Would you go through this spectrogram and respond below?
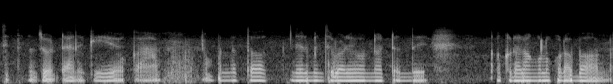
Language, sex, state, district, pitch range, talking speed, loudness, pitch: Telugu, female, Andhra Pradesh, Guntur, 175-185 Hz, 110 wpm, -17 LUFS, 180 Hz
